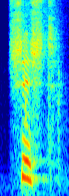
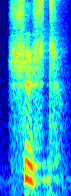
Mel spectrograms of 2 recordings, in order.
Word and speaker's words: schist: So example of the metamorphic rocks are शिस्ट, SCHIST, शिस्ट. Slate, marble, gneiss, GNEISS, ji silent है, नीस.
